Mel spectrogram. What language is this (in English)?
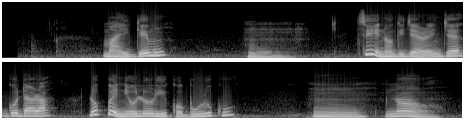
Yoruba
